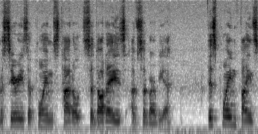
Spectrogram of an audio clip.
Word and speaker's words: saudade: their mood from the Brazilian word saudade, pronounced more like saudade in Portuguese.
